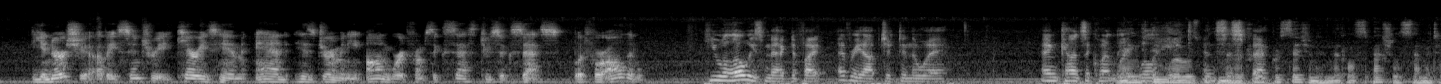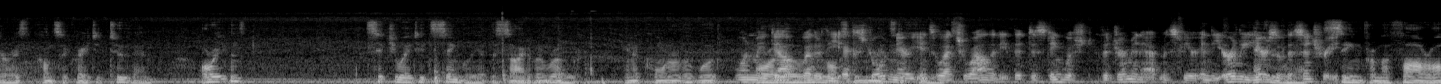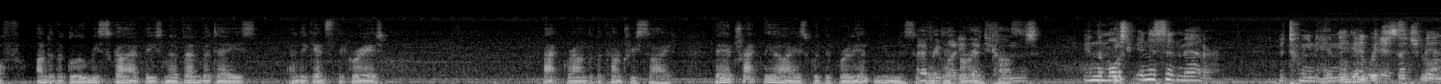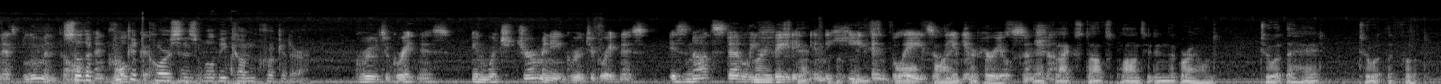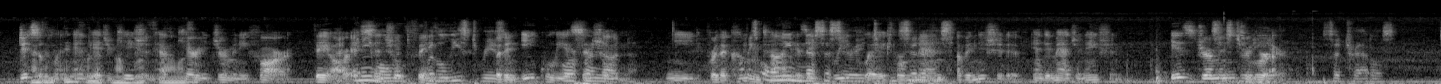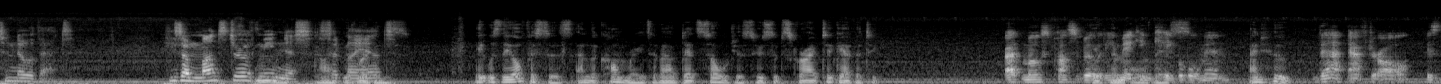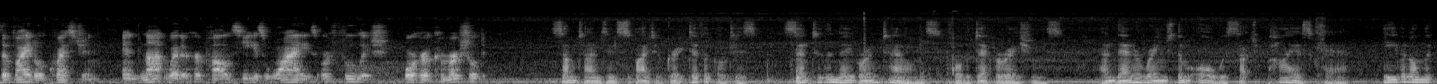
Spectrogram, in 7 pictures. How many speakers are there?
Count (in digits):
3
